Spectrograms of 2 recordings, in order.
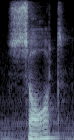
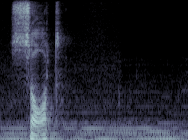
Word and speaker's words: sort: In Old Norse, black is pronounced svarta. And compared to Danish today, in Danish you say sort. So in Old Norse it's svarta, in Danish it's sort.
